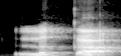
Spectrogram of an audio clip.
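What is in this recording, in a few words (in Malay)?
"lekak", Malay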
